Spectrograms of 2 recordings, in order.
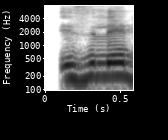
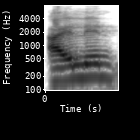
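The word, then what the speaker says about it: island: एक आइसलैंड होता है, वो होता है कंट्री है आइसलैंड, आई सी ई है, इसमें आई एस है, तो इसमें इजलैंड नहीं पढ़ेंगे, आइलैंड पढ़ेंगे।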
